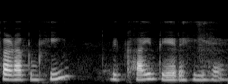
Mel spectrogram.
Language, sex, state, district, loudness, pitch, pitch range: Hindi, female, Chhattisgarh, Raipur, -22 LUFS, 225 Hz, 220-245 Hz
